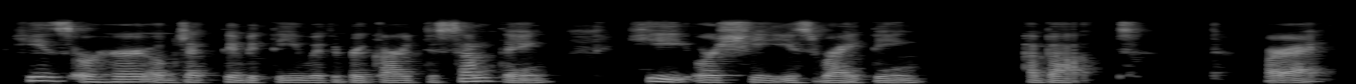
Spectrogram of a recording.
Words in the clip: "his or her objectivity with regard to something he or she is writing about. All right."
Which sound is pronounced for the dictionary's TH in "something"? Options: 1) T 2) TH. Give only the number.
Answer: 2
